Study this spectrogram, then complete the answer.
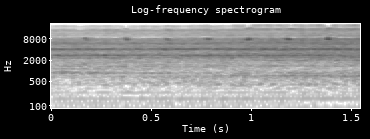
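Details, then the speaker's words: Old car bought used, at about 2800 m altitude, engine cover open: shrill high-pitched squeal with repeating chirps over running engine, loudness varying, smoke seen there the previous day at ignition; engine bay squeal, owner suspects belt, cause unconfirmed. "这个车吱吱吱叫，异响特别严重，不知道什么问题。"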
